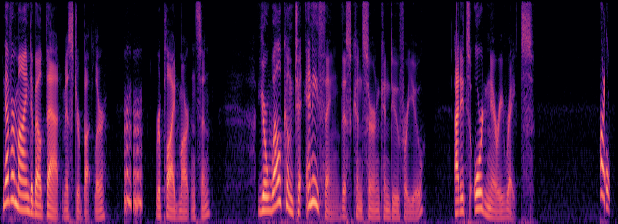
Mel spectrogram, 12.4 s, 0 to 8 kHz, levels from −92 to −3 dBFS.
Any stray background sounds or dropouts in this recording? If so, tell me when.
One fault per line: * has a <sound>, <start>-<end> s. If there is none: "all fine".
* has a laugh, 2.5-2.8 s
* has a chirp, 12.0-12.2 s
